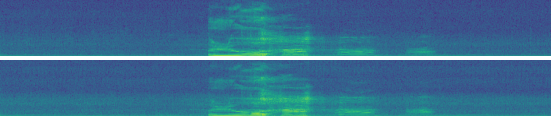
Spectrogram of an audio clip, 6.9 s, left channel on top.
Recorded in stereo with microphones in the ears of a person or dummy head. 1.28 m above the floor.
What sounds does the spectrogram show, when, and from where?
2.6 s laughter: 25° left (ahead or behind), 0.6 m; by 5.4 s 35° right (ahead or behind), 1.4 m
